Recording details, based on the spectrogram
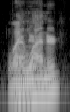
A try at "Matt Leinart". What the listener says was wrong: You're saying a D. Well, you're saying Matt Leinart. No, Matt Leinart.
